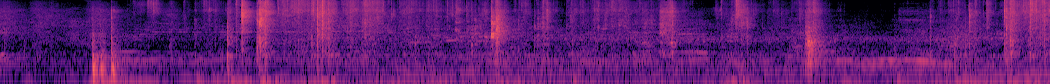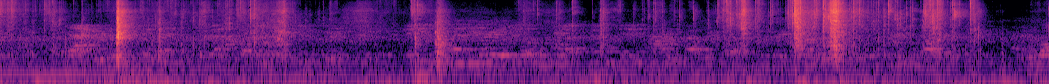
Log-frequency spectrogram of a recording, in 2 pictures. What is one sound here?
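Cards click and tap as they are stacked.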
